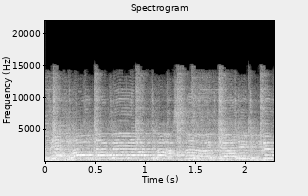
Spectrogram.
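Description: Live wedding dance music played loud through a PA: a woman sings into a microphone over an amplified band with a steady beat. Her voice comes in right at the start and holds long, bending notes.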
